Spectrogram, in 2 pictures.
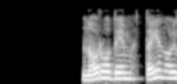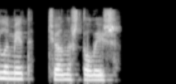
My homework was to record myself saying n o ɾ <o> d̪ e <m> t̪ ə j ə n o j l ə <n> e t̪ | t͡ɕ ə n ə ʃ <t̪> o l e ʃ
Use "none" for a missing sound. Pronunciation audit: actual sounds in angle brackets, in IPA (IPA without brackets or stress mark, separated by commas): o, m, m, t̪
